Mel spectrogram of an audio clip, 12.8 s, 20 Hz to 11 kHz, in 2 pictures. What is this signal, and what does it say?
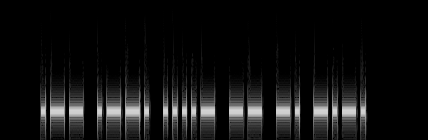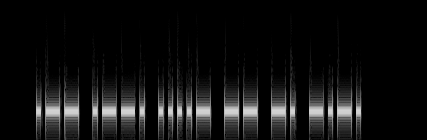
Morse code, heard as a keyed tone, about 17 wpm, 700 Hz. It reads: WP4MNC WP4MNC
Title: USA Call Signs - 6 Characters - Repeated 2x - 17wpm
